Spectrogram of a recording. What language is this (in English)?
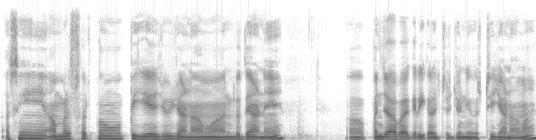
Punjabi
